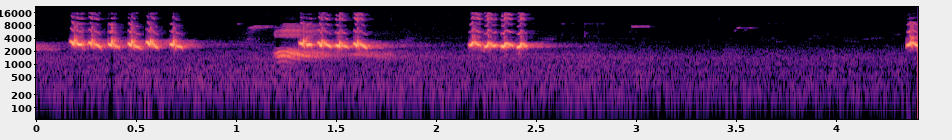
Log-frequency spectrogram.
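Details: Northern mockingbird, a North American songbird, singing varied phrases: a quick trill of repeated chips, a sliding slurred phrase, another rapid chip series, then silence before a final note begins.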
